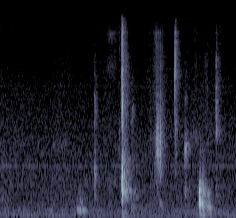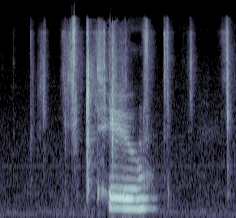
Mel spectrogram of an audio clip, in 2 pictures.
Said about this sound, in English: I'm going to pull a crystal card for you from Judy Hall's deck using the Crystal Wisdom Healing Oracle.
